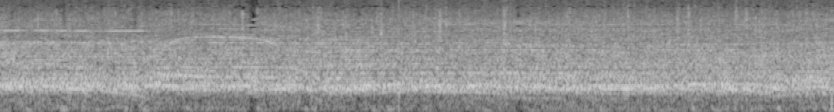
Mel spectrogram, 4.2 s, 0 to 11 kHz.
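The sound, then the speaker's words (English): Fans cheer and applaud at a press conference introducing Kevin Durant as number 35 for the Phoenix Suns, a loud, dense and unbroken roar of clapping and shouting that holds steady throughout. “tell me the last time that you saw a press conference introducing a player on a team in the Valley. And the fans cheered for 45 seconds straight.”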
